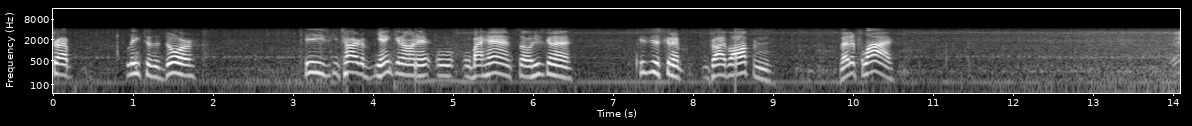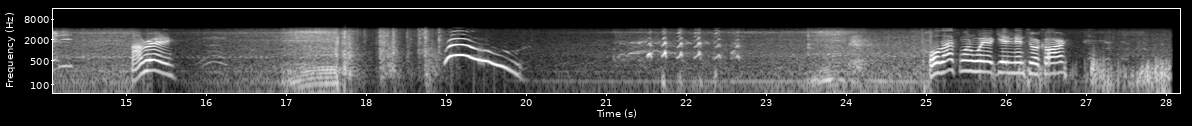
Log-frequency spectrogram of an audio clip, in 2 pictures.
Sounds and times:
Car: 0:00.0 - 0:28.1
Speech: 0:03.1 - 0:06.5, 0:09.8 - 0:10.5, 0:14.0 - 0:14.4, 0:25.0 - 0:26.8.

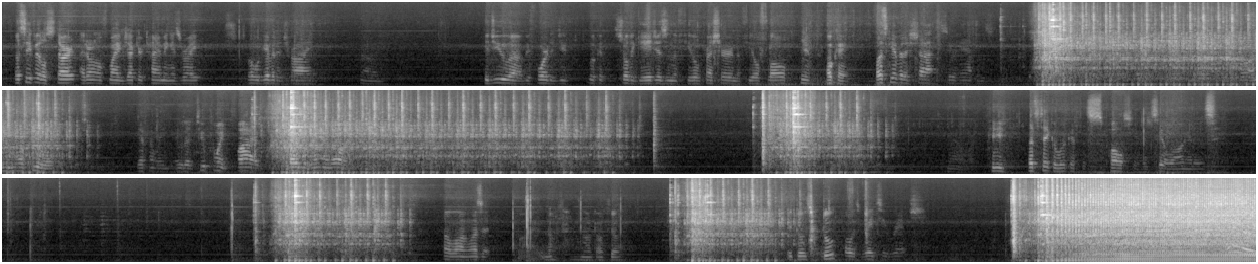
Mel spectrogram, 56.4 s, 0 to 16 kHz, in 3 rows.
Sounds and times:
Speech: 0:00.2 - 0:03.0, 0:03.7 - 0:04.7, 0:07.2 - 0:14.8, 0:18.6 - 0:19.6, 0:20.8 - 0:24.0, 0:33.0 - 0:37.1, 0:44.2 - 0:47.0, 0:49.4 - 0:51.5, 0:56.0 - 0:56.4
Engine starting: 0:15.4 - 0:20.2, 0:22.6 - 0:28.4, 0:30.1 - 0:32.2, 0:41.4 - 0:43.8, 0:47.6 - 0:49.8, 0:52.7 - 0:56.4.

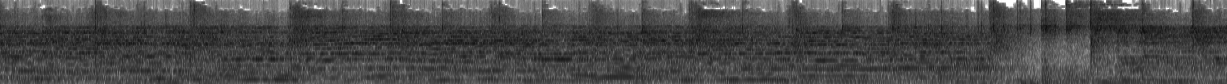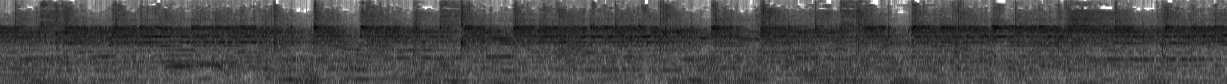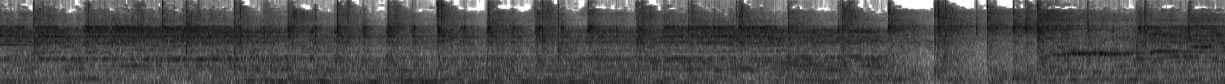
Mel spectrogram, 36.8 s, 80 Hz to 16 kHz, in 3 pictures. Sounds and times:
Music: 0:00.0 - 0:36.7.

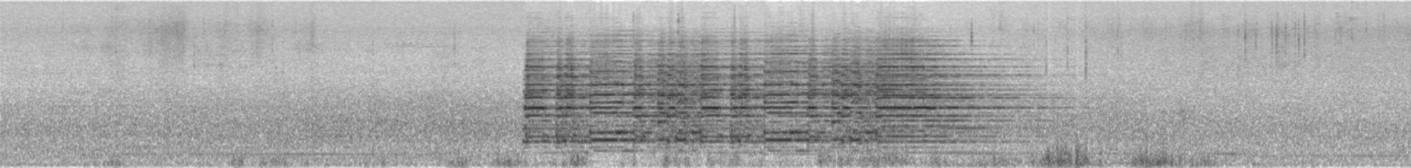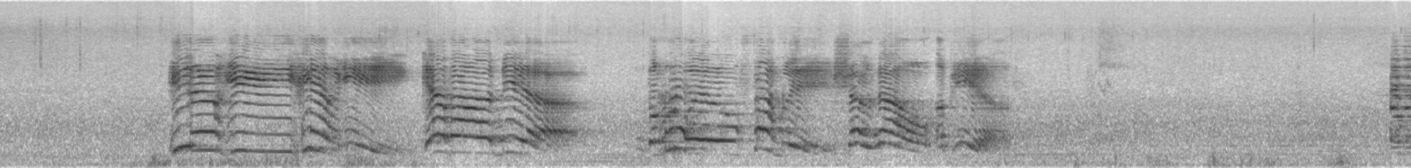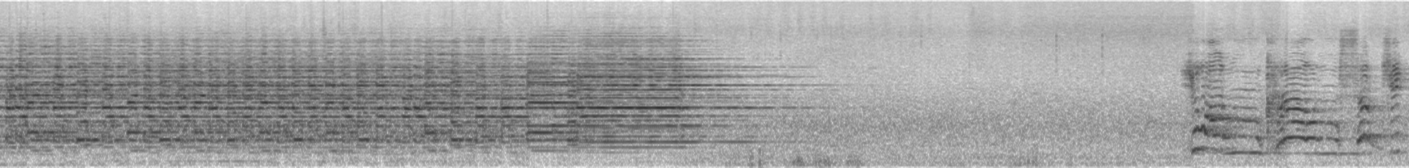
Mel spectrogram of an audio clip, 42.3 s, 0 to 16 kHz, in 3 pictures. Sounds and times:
Music: 0:05.2 - 0:10.5, 0:28.0 - 0:36.5
Speech: 0:15.8 - 0:24.3, 0:40.0 - 0:42.3.

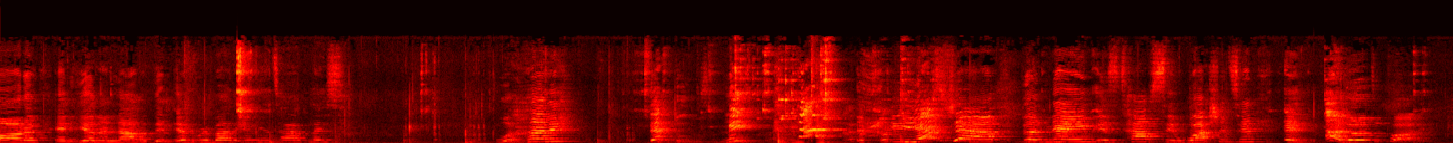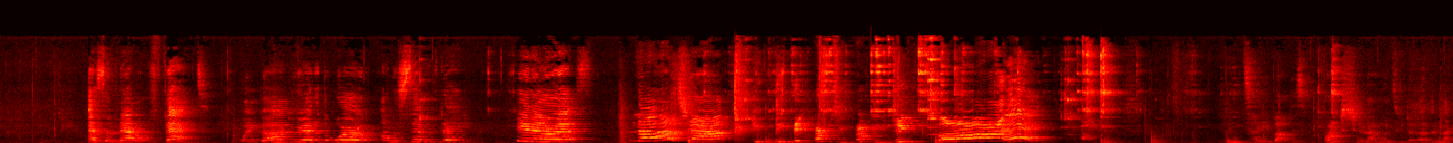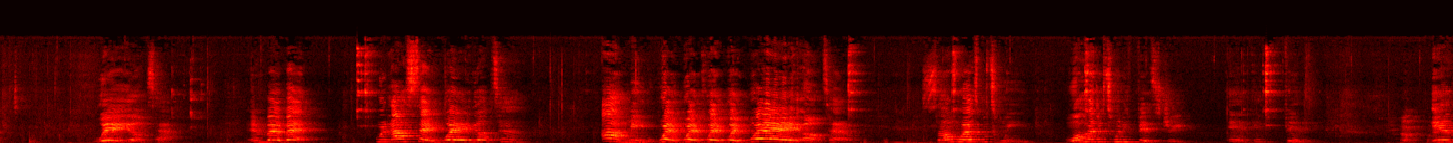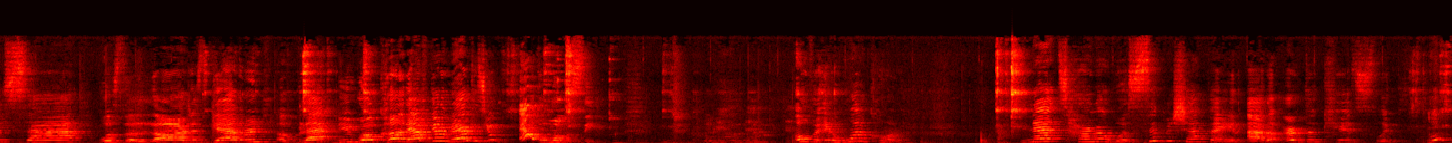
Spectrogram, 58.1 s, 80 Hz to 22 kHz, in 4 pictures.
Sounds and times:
Narration, monologue: 0:00.0 - 0:58.1.

